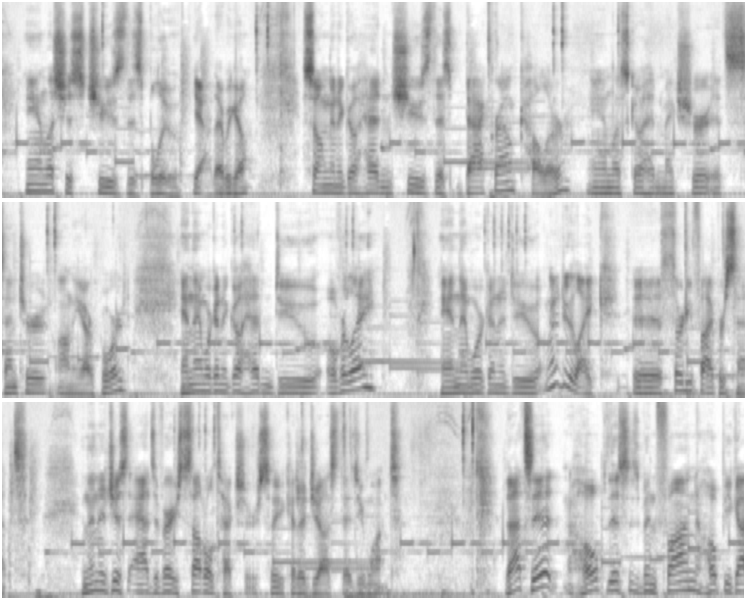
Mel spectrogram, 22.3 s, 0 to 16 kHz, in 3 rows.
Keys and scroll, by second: 4.8 v, 13.9 3, 14.2 5, 14.5 Tab, 17.8 4, 18.2 0, 18.3 Tab.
